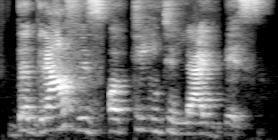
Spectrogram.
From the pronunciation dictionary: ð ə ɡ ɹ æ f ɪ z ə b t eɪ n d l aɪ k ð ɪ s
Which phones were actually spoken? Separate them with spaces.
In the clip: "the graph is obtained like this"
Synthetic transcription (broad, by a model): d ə ɡ ɹ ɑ f ɪ z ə t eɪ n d l aɪ k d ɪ s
